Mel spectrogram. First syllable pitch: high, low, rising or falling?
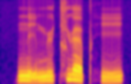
low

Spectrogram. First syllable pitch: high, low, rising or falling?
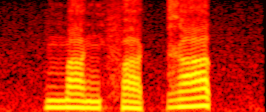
low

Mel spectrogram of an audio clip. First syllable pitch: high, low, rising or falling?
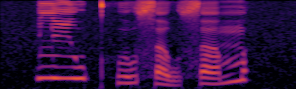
high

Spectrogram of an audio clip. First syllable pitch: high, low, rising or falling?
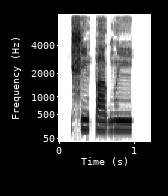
low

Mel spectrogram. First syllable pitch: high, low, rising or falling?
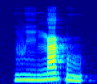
low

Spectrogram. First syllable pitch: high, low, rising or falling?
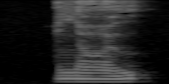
rising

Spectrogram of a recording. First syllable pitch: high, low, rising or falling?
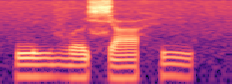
low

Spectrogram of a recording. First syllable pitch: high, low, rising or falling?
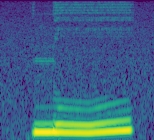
rising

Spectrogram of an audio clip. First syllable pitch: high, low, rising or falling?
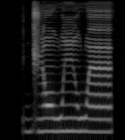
high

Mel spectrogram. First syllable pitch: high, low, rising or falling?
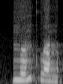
rising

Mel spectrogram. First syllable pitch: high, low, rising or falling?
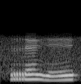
high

